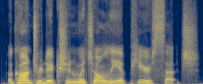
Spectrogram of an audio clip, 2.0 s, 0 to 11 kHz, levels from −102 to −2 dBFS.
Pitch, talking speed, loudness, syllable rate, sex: 210 Hz, 175 wpm, -20 LUFS, 5.9 syllables/s, female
